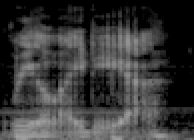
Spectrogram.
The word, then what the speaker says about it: Realidea: Gotta remember the dev is Spaniard.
